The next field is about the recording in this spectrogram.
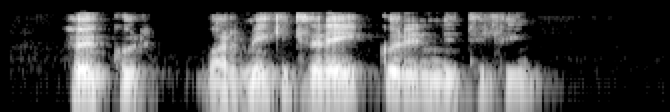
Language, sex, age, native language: Icelandic, male, 50-59, Icelandic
